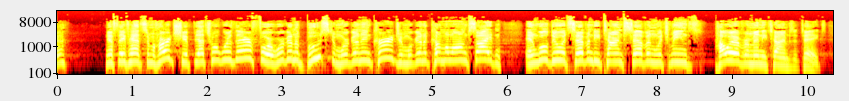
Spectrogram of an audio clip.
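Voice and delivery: rally the church to encourage; fervent preaching. Acted. Preacher urging the congregation, high and loud.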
